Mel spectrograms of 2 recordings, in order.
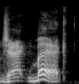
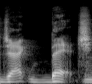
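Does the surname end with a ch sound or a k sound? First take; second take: k sound; ch sound. First: The surname ends with a k sound. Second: The surname ends with a ch sound. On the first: The speaker calls it wrong. "It's not Jack Beck" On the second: The speaker calls it right. "It's Jack Betch"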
